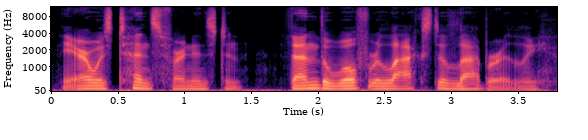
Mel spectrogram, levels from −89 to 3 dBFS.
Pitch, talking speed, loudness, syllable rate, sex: 110 Hz, 190 wpm, -20 LUFS, 6.4 syllables/s, male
